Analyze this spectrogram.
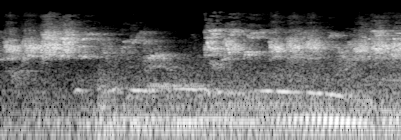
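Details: Morning birds near a house, with loud high chattering chirps in two long bursts over a faint, drawn-out low whistle and a steady low rumbling hum.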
